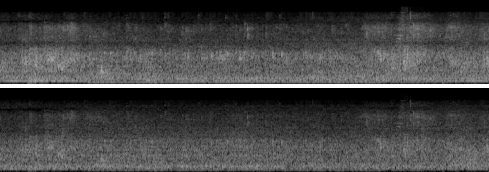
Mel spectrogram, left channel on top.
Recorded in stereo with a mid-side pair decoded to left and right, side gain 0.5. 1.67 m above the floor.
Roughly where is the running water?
Ahead left.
